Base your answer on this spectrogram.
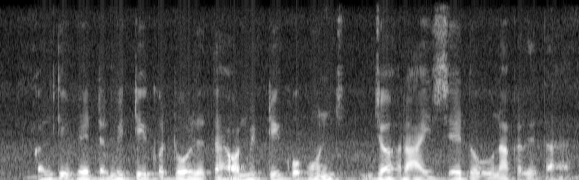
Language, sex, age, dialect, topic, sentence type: Hindi, male, 46-50, Kanauji Braj Bhasha, agriculture, statement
